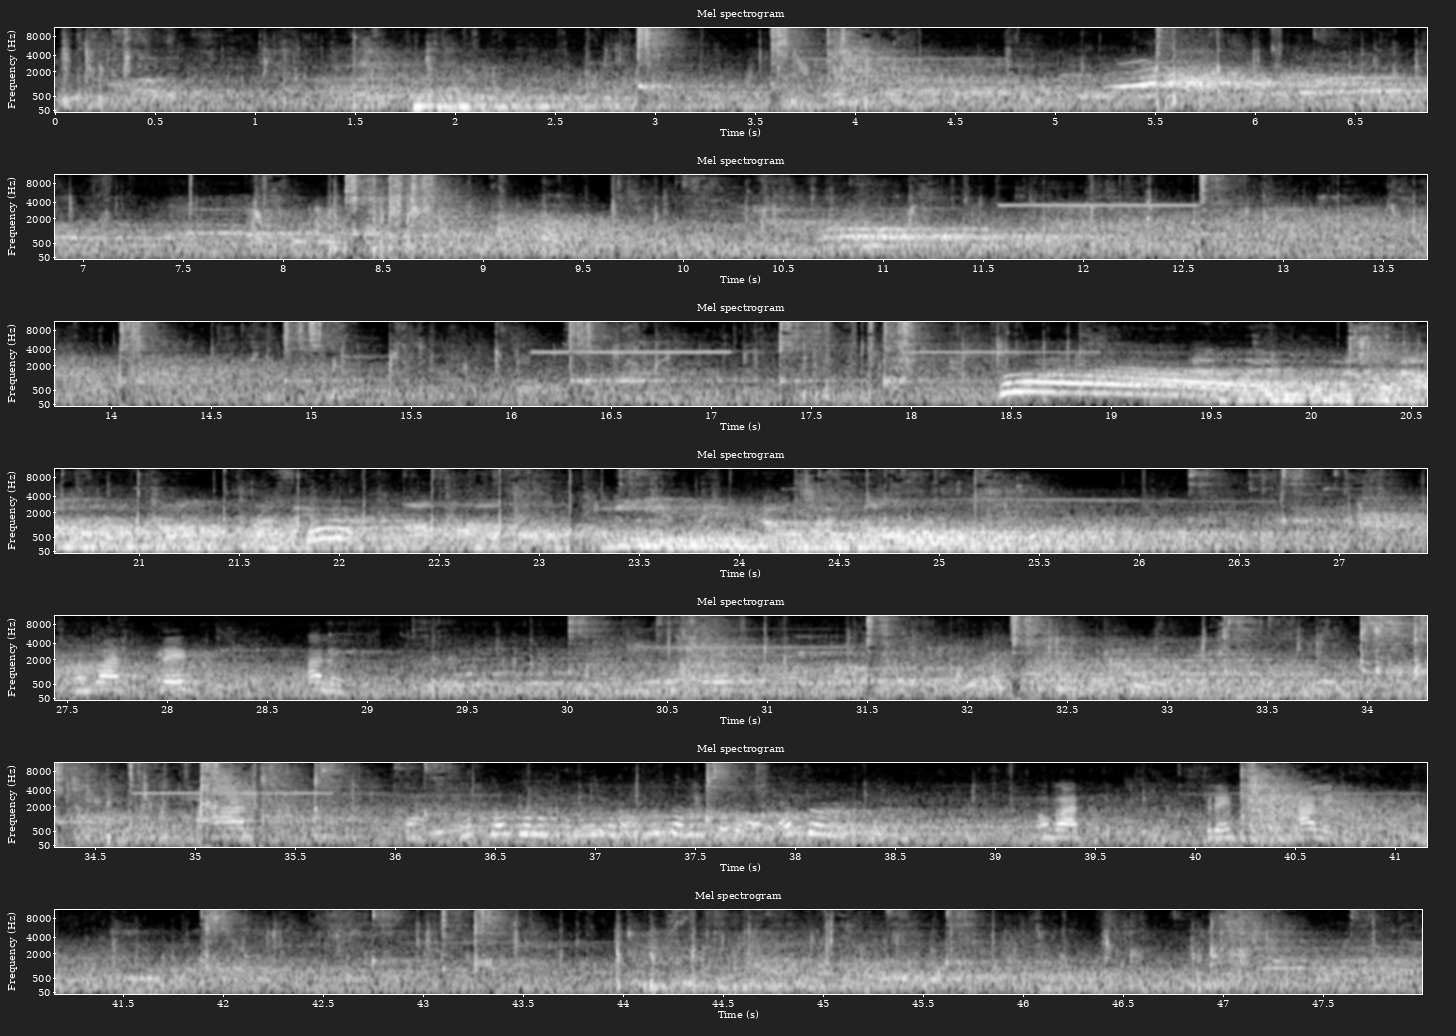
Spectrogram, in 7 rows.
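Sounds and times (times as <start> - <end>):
fencing blades clicking and clattering: 2.6 - 4.4, 7.8 - 11.5, 12.4 - 19.0, 26.2 - 27.4, 29.7 - 39.3, 41.4 - 47.9
short high beeps: 11.6 - 12.8, 16.0 - 17.2, 17.9 - 18.5, 34.6 - 36.5.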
